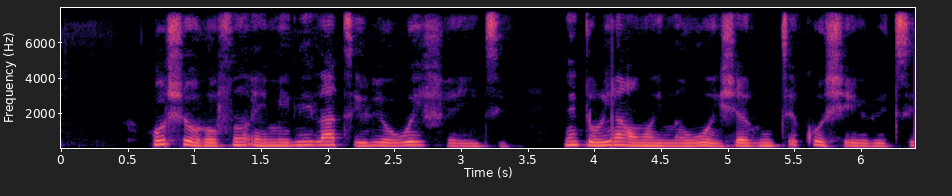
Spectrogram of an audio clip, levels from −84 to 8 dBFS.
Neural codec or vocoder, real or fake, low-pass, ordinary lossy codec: codec, 16 kHz, 4 kbps, FreqCodec, larger model; fake; none; none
